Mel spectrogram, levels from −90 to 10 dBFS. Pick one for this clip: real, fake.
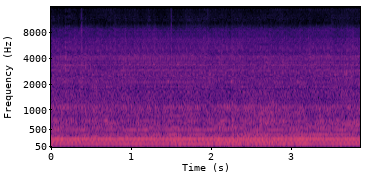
fake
